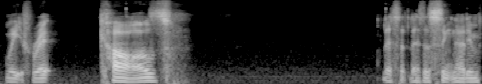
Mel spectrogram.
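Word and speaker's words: Kars: called, wait for it, Cars. Let us sink that in for a second. It's spelled with a K. But he's still called Cars.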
